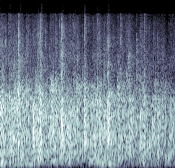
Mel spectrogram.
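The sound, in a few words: audience applause for the panel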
